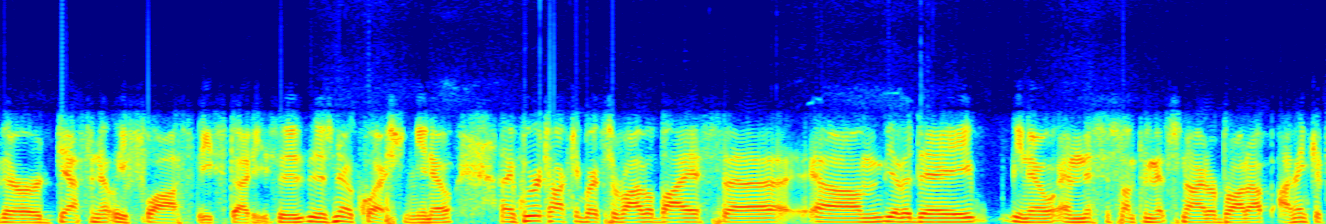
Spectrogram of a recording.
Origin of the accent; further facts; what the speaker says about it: Canada; now in Los Angeles, United States; LA County. I've been here for, I guess 7 years or so. And I'm originally from Canada, but now I hang out here in Los Angeles.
